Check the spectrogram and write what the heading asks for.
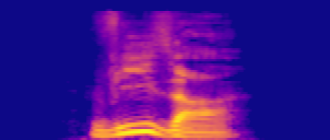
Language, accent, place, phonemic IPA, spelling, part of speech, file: German, Germany, Berlin, /ˈviːza/, Visa, noun, De-Visa.ogg
- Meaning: 1. plural of Visum 2. alternative form of Visum 3. a Visa card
